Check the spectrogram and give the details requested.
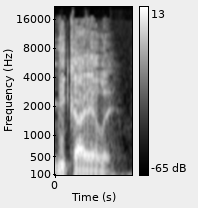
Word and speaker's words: Mikaele: Coach, let's start with the pronunciation of the last name. Mikaele is my last name, Mikaele.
